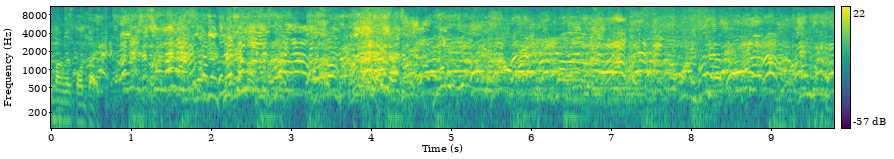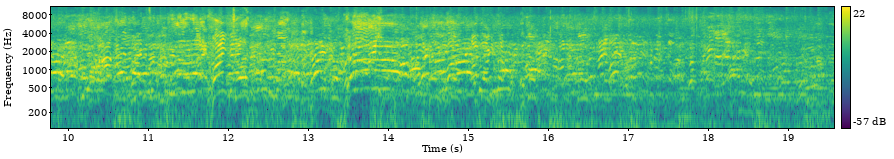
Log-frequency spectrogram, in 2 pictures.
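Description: A crowd of men shouts and clamours outdoors.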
